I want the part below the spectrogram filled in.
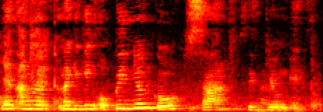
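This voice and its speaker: Over noticeable background noise, a woman talks in a high voice with very wide pitch swings. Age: 50s. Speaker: YouTube vlogger; vlogger giving opinion. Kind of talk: casual video commentary; casual vlog commentary. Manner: halting, many fillers. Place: home room. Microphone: phone near.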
